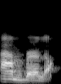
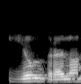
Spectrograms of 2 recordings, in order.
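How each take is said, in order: First: The word begins with a plain vowel sound. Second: The word begins with a y sound. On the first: The speaker calls it right. "umbrella صدای ا داره" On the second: The speaker calls it wrong. "اینجا یومبرلا نمیخونید"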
